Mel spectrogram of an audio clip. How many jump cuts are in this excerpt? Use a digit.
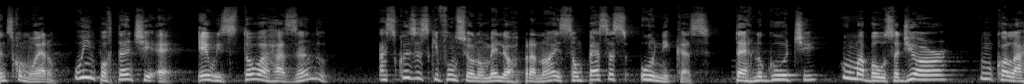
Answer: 1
